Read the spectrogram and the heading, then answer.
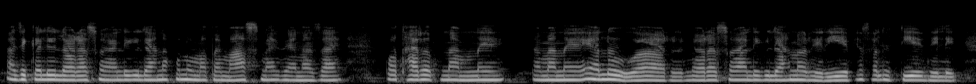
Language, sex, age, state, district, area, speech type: Assamese, female, 60+, Assam, Darrang, rural, spontaneous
